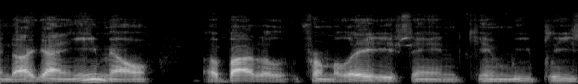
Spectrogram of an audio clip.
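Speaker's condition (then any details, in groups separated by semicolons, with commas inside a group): Lou Gehrig's disease (ALS)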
